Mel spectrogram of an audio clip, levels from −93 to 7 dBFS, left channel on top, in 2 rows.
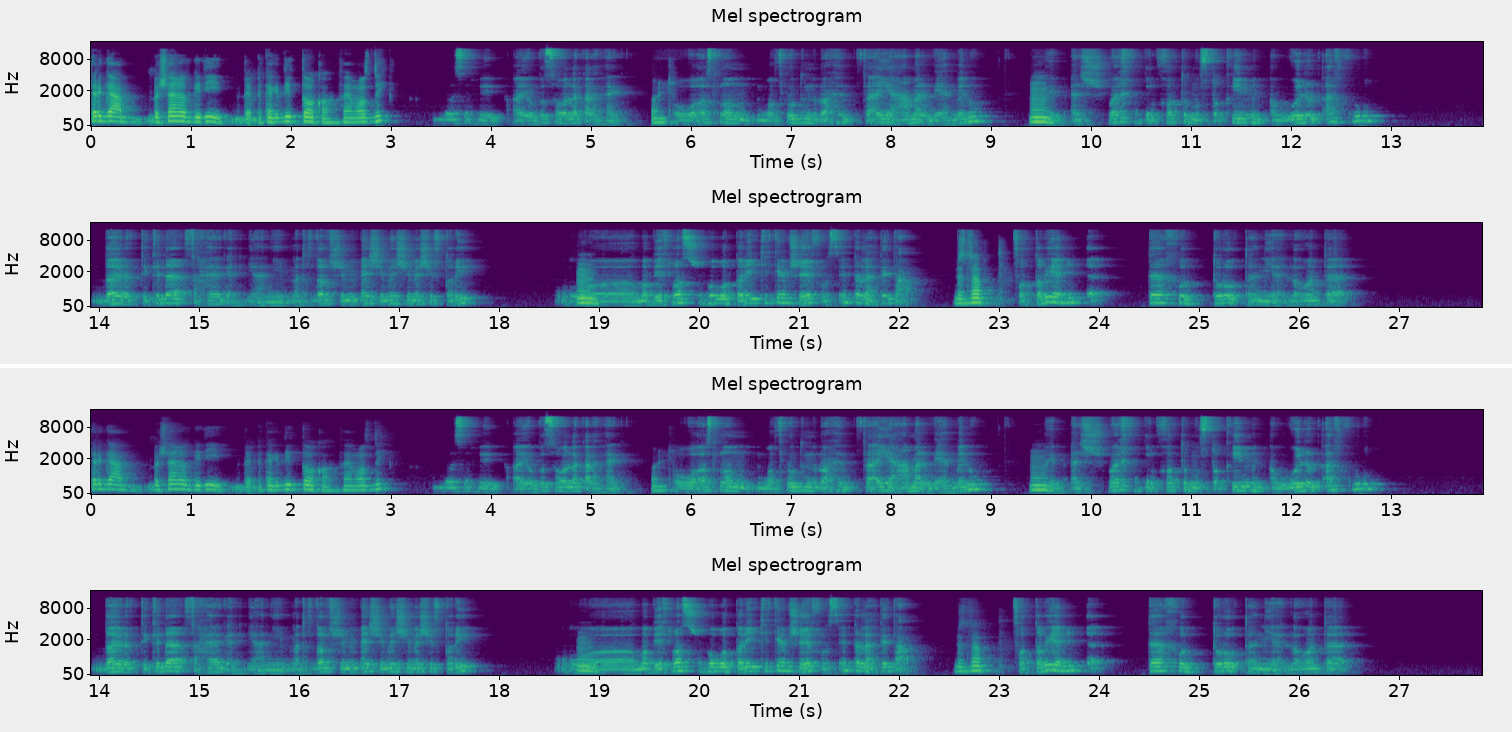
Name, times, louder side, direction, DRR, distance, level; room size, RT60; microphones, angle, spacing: voice 1, 0.0-3.0 5.6-5.8 9.4-9.6 18.8-19.0 22.6-23.0, left 5 dB, 85° left, 0.4 m, -23 dB
voice 2, 3.4-5.3 5.8-8.9 9.5-12.9 13.9-17.7 18.7-22.2 23.2-24.0 24.5-26.5, equal, 15° right, 1.5 m, -29 dB
9.1 x 4.6 x 7.4 m
head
